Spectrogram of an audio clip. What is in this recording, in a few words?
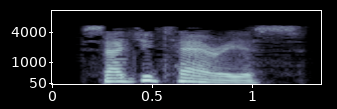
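"Sagittarius", English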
